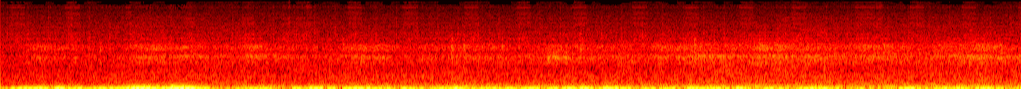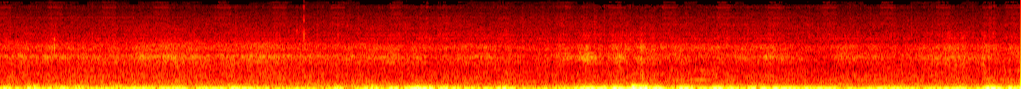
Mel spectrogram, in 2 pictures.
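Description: Wind rumbling on the microphone of a helmet-mounted camera on a mountain bike moving down a dirt trail. The low rumble rises and falls unevenly, swelling about a second in and again near the end.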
